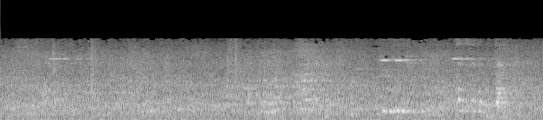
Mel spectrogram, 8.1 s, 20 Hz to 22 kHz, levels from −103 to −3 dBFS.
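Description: From start to finish the sound is dull and watery, with nothing above about 5.8 kHz and a swirling, unstable texture in what remains. This is likely MP3 compression at a very low bitrate, around 23 kbps. Starved of bits, the encoder cuts off the treble at a fixed point and drops quieter frequency components, which then flicker in and out from one frame to the next and produce that plainly audible smeared, bubbling character.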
